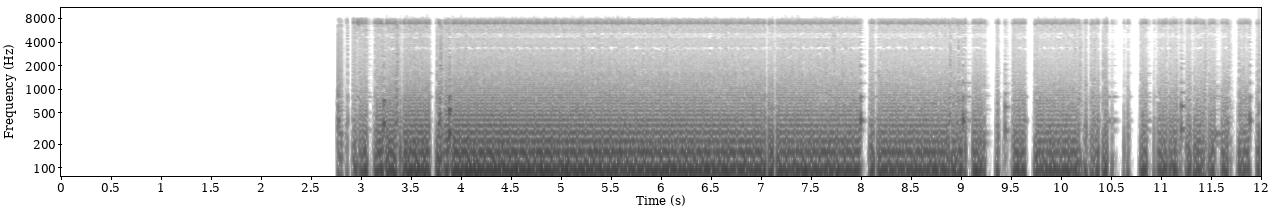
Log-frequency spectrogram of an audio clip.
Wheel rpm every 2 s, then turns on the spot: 0, 0, 0, 0, 0, 0.
none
